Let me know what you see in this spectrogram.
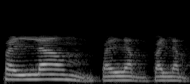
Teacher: நல்லா வளைஞ்சு வருடுவதால் மேல் அண்ணத்த போய் தொட்டு வருடுவதால் இந்த சிறப்பு லகரம் தோன்றும் · நாவின் நுனி மேல்நோக்கி வளைந்து வருடுவதால் லகரம் தோன்றுகிறது. பள்ளம் பள்ளம் பள்ளம் அப்படின்னு சொல்லுவது பள்ளம் அப்படிங்கும்போது நாவின் நுனி அப்படியே மேல வளைஞ்சு வருடும்.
